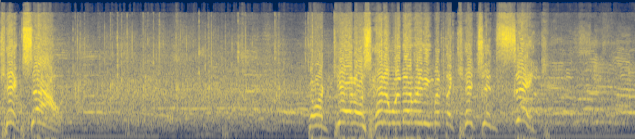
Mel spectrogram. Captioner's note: applause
